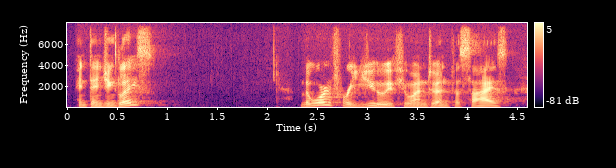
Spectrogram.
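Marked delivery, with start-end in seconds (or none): 0.1-0.8 rising pitch at the end of inglês. Showing how to turn a phrase into a question: rising pitch on inglês. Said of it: "this is a question, you just raise your intonation".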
